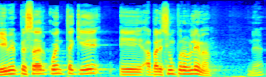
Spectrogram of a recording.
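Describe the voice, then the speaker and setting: A man is speaking. His pace is very fast. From Chile. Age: 20s. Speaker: entrepreneur. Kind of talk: conference talk.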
